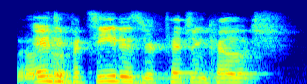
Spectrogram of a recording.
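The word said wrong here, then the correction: Pettitte: Did you say Andy Petit? – Is that not how you pronounce it? – It's Pettit.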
